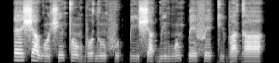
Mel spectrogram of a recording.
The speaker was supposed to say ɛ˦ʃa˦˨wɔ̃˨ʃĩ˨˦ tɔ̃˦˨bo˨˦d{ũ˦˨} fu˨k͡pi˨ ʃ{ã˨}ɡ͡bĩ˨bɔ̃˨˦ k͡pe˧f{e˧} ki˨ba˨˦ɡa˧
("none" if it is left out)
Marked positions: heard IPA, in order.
ũ˧, a˨, e˧

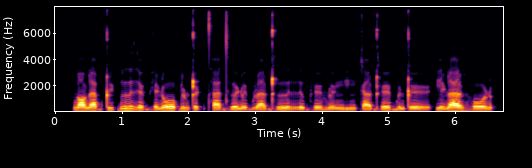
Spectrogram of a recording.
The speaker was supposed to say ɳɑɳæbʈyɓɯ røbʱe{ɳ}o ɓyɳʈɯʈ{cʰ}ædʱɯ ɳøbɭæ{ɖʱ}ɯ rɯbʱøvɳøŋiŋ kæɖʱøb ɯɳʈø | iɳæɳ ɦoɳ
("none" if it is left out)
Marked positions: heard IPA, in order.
ɳ, t̪ʰ, ɖʱ

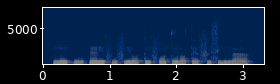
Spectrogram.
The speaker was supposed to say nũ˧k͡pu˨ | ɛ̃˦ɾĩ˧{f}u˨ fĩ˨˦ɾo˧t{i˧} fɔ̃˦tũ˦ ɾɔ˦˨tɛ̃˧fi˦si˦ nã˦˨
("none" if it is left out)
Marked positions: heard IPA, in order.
f, ĩ˧

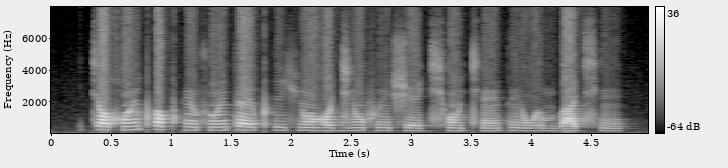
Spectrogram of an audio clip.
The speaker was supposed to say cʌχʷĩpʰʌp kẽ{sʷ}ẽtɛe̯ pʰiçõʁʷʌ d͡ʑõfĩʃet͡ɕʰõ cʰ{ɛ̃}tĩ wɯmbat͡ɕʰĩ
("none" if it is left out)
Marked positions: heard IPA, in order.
sʷ, ẽ

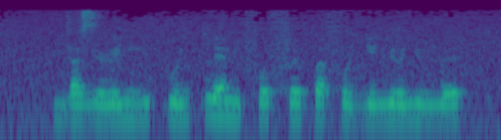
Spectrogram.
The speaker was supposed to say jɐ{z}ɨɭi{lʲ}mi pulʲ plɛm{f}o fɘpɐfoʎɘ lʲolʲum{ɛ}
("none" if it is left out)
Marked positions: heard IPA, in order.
z, lʲ, f, ɘ

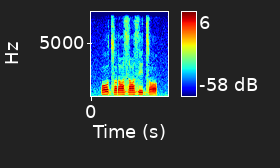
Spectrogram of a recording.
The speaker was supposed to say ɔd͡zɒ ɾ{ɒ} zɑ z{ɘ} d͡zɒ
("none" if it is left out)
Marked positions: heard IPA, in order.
ɑ, e

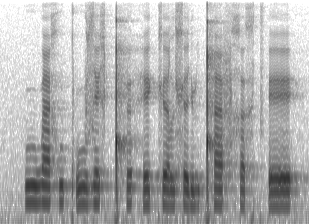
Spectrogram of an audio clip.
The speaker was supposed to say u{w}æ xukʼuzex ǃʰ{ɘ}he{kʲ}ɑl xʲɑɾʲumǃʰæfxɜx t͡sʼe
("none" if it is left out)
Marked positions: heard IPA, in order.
w, ɘ, kʲ

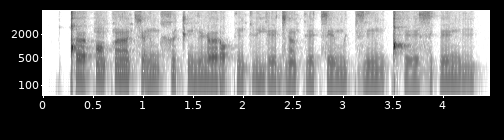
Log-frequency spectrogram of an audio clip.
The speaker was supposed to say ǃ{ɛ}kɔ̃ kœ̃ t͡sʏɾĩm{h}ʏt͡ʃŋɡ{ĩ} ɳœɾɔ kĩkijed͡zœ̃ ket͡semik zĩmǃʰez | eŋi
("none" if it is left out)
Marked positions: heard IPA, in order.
œ, x, ẽ

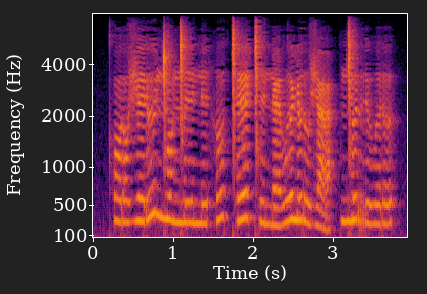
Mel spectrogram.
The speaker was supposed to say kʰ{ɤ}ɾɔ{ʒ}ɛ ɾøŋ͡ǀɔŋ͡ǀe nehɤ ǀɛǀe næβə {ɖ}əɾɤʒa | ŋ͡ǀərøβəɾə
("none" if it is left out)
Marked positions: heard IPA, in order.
ɔ, ʒ, ɳ

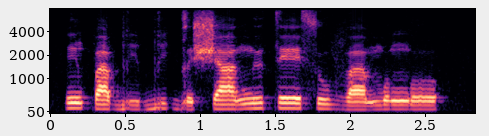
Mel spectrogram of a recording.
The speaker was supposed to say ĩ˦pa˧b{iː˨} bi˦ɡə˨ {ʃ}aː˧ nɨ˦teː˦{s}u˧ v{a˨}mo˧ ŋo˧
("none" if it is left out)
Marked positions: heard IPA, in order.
i˨, ʃ, s, a˨

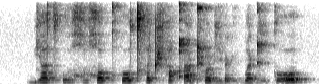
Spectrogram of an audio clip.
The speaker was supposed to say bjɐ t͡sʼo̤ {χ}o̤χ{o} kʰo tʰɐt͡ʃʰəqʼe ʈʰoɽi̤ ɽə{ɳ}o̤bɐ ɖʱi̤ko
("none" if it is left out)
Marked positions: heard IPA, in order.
χ, o, ɳ

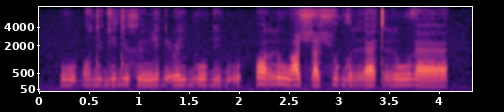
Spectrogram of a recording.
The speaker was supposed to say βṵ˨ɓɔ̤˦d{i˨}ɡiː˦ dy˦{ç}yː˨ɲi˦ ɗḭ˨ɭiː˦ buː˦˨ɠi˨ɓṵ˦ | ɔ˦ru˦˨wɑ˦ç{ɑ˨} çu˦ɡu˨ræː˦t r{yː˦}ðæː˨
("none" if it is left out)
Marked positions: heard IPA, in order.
y˨, x, ɑ˨, uː˦

